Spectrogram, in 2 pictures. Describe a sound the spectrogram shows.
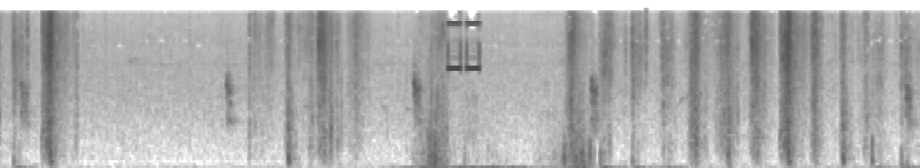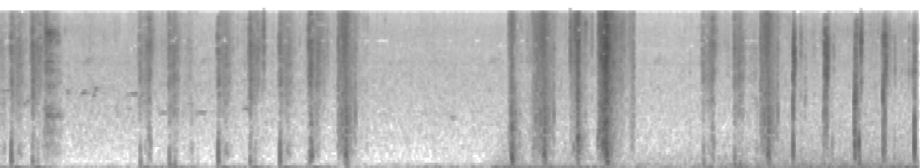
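Footsteps crunch through leaves and undergrowth.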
